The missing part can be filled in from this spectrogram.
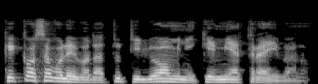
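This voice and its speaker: A man reading a first-person novel aloud in a measured, unhurried way. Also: medium pitch, sing-song, no echo. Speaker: audiobook reader.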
